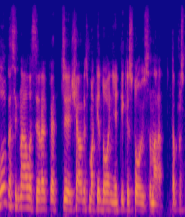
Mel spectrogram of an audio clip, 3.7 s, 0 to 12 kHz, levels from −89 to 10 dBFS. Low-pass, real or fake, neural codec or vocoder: 10.8 kHz; fake; codec, 44.1 kHz, 7.8 kbps, Pupu-Codec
